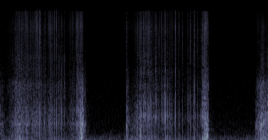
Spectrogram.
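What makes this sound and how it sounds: Fingernails scratch a black foam microphone windscreen with a hand held over the top. The close, rough scratching is heavy in the low end and comes in bursts of rapid strokes, each ending in a louder scrape, with near-silent pauses between them.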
